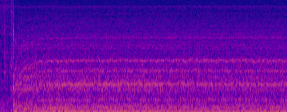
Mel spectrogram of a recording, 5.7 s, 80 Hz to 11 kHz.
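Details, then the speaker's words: Mazda RX-8 rotary, bought as a non-start, cranked after sitting four days. Starter engages then drones sluggishly with a labored hum and no catch; the engine turns too slowly. Owner suspects a discharged battery rather than a weak starter. "So guys, does it sound to you like the engine is not rotating fast enough? It's like the starter is not spinning fast enough."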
